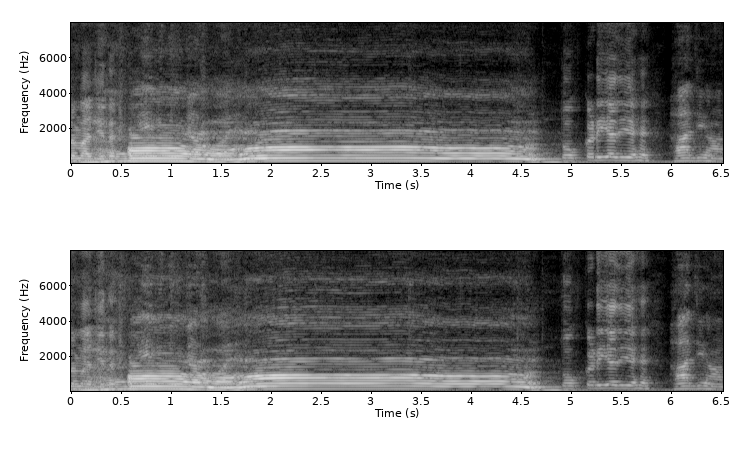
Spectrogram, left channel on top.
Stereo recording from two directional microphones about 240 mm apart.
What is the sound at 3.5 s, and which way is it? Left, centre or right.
Howl, right.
